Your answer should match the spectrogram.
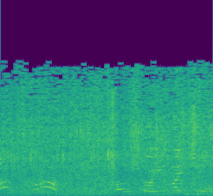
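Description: A loud, steady hiss of noise, like heavy rain, with faint voices underneath.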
